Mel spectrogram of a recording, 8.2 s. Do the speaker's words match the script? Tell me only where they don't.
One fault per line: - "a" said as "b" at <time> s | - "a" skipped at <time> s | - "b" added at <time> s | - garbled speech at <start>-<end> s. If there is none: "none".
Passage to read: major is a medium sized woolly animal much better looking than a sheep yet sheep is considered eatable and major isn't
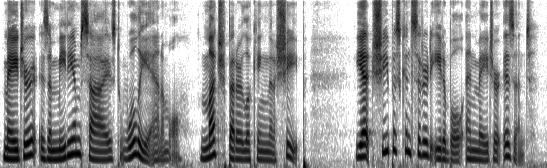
none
